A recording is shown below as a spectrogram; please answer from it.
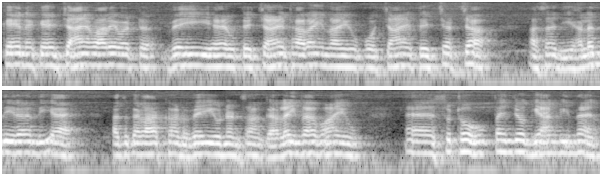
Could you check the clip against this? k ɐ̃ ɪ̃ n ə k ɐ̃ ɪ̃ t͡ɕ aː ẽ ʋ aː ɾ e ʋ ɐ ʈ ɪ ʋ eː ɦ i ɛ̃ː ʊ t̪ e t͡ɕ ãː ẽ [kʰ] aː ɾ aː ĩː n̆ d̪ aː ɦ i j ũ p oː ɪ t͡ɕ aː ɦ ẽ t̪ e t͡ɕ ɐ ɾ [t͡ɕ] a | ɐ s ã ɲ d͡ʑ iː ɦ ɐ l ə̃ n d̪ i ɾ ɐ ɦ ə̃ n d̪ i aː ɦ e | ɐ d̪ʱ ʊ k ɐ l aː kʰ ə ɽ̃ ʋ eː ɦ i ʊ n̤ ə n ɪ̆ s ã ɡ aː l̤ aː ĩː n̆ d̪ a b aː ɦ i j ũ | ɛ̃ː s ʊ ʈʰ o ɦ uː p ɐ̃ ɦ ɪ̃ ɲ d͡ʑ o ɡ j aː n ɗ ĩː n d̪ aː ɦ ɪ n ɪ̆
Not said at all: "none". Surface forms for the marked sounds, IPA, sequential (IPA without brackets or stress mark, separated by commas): ʈʰ, t͡ɕ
